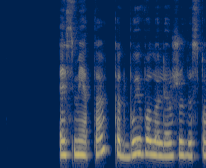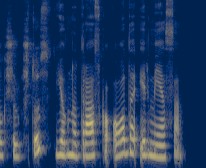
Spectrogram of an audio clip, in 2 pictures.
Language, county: Lithuanian, Klaipėda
